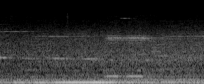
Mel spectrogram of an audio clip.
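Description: Street traffic noise: a low engine rumble that swells about halfway through and then eases off.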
